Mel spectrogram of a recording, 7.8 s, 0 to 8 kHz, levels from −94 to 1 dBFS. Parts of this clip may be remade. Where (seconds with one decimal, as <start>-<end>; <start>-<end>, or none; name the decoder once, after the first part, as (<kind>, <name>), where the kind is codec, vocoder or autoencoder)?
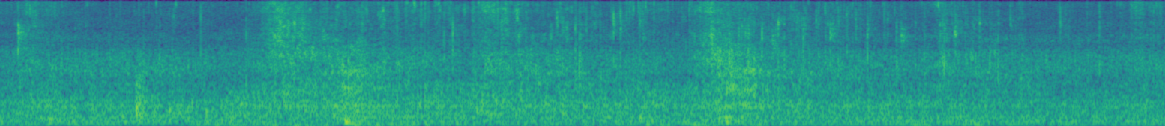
1.7-4.0 (vocoder, WaveNeXt)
